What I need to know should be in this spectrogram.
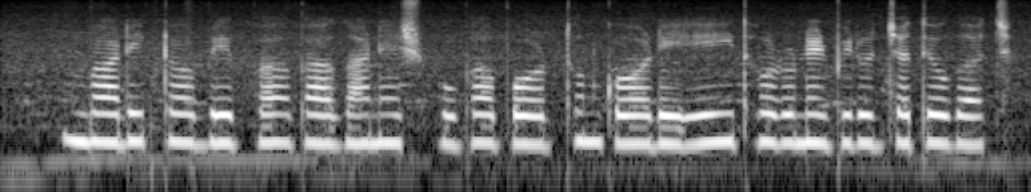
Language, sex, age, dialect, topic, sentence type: Bengali, female, 18-24, Rajbangshi, agriculture, question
